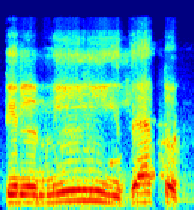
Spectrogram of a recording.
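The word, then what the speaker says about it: تلميذة: Cara bacanya yaitu tilmizatun.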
